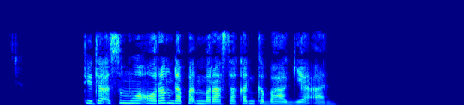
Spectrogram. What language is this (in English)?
Indonesian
